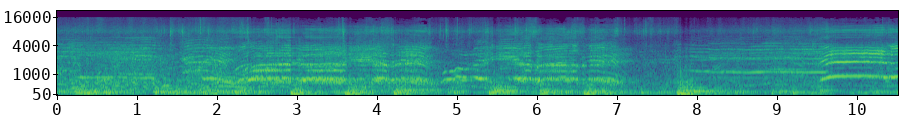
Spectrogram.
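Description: A large group of danjiri float carriers shouting together in long, drawn-out rhythmic calls, one after another, as they shoulder and carry the float.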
